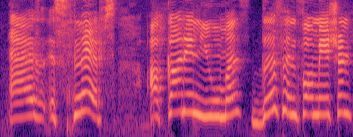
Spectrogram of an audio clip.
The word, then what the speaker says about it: SNPs: differences, SNPs मैंने बताया था, single nucleotide polymorphism pronounced as SNPs occur in humans.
